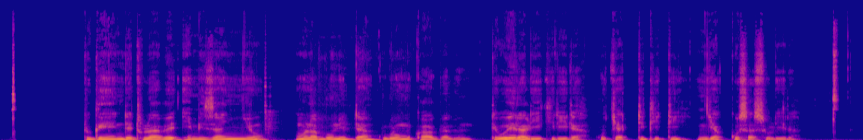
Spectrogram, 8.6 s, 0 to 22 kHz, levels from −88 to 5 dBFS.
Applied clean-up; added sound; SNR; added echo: neural mask model DeepFilterNet 3.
